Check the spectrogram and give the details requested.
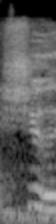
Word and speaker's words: should: de should se pronuncia should est nos cuesta trabajo should imagínense que es la o es muda y la l es muda entonces aquí Este lo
